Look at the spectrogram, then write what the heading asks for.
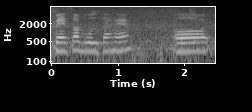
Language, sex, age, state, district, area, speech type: Urdu, female, 18-30, Uttar Pradesh, Gautam Buddha Nagar, rural, spontaneous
